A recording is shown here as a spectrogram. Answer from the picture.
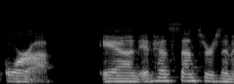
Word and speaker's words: Oura: So right here on my hand, I have a ring device, and it's spelled O-U-R-A, Aura.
